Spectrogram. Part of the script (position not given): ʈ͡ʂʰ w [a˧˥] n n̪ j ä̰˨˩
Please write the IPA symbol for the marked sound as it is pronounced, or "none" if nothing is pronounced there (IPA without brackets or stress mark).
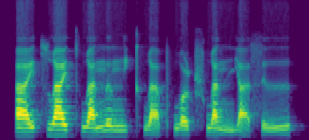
a˥˩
